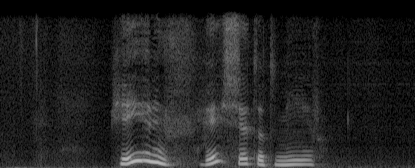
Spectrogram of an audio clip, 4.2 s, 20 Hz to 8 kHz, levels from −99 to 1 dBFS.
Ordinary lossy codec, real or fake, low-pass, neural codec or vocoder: none; fake; 7.2 kHz; codec, 16 kHz, 0.8 kbps, ZipCodec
